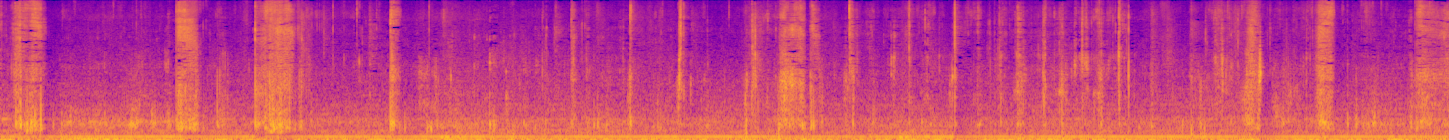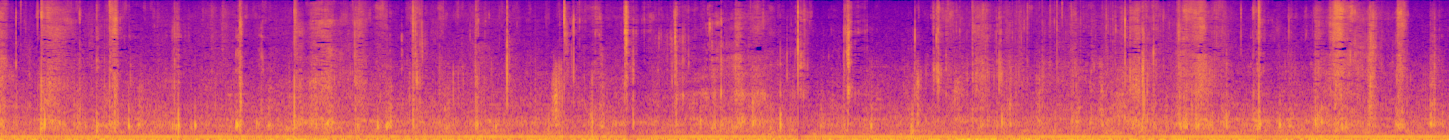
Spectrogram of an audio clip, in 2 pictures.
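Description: Close-miked chewing and biting of sauce-covered braised beef: irregular wet smacks and clicks of mouth and teeth throughout, over a steady low hum.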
